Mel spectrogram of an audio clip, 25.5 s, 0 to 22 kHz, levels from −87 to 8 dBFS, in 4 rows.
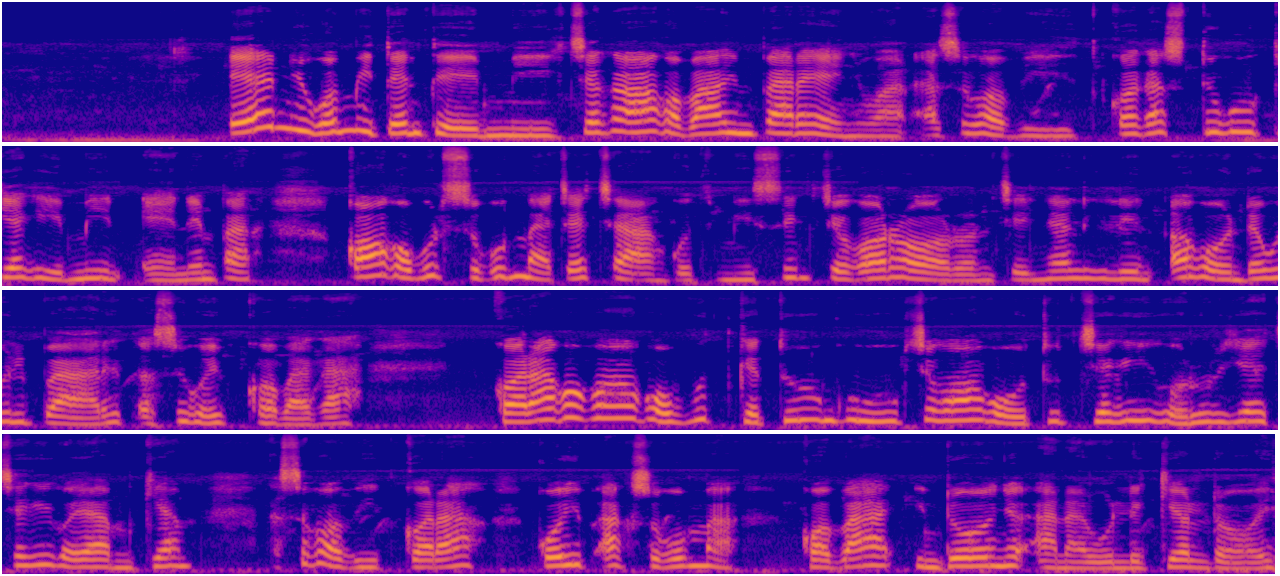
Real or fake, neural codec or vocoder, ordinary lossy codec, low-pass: fake; vocoder, 44.1 kHz, 128 mel bands every 512 samples, BigVGAN v2; none; none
